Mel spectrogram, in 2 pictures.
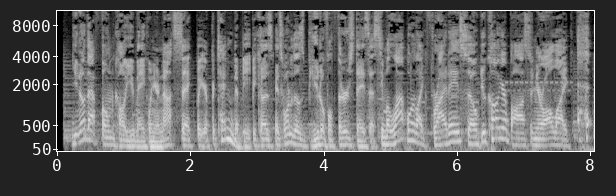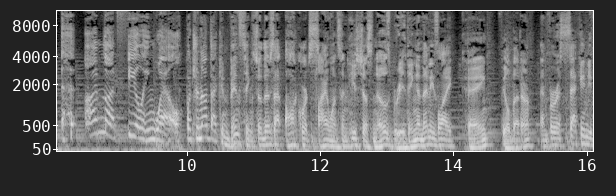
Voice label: english american voice over male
